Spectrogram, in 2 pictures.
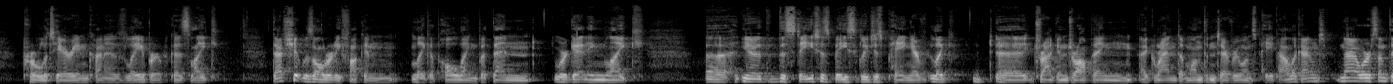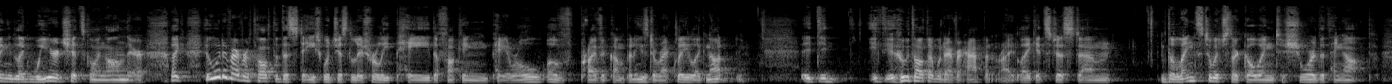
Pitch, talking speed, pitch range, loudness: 105 Hz, 210 wpm, 100-125 Hz, -24 LUFS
